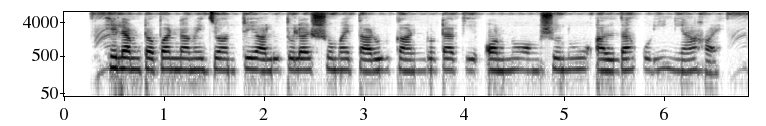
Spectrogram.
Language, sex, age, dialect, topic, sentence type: Bengali, female, 25-30, Western, agriculture, statement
